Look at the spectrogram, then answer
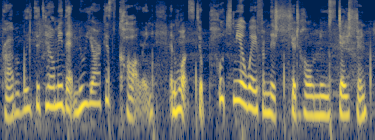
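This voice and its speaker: A woman's voice: mid-range voice, animated, moderate pace, mellow, slight background noise, close to an everyday voice. A woman playing a brash, sardonic and ambitious news reporter in an audio drama. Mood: cocky.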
